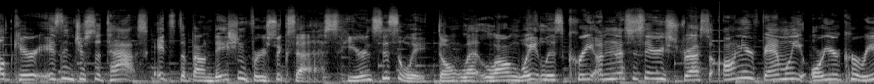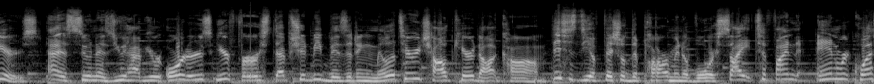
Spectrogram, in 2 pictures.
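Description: At 3.14, 7.19, 11.24 and 15.29 s there are overlapping chunks: the audio was handled in 4-second blocks, and each block begins 50 ms before the previous one finished, so that 50 ms slice plays twice at every join. The result is a brief stutter or click recurring at roughly four-second intervals, each one the same short repeat of the sound just heard.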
